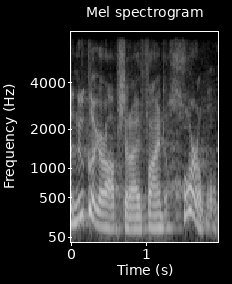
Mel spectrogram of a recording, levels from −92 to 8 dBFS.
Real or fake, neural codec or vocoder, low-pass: real; none; 7.2 kHz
